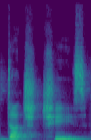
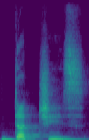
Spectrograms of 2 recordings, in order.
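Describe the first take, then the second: First: Both ch sounds are pronounced separately. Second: The two ch sounds merge into one. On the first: The speaker calls it right. "we distinguish between the two" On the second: The speaker calls it wrong. "when you combine them ... it sounds like Dutchies"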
